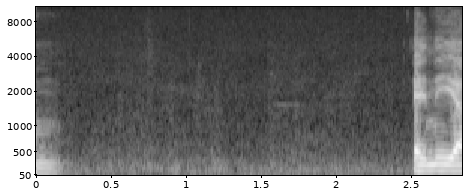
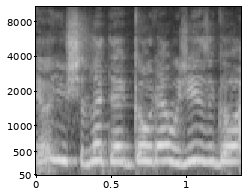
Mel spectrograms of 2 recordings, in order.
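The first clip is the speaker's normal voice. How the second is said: high, quiet mocking tone of the people who dismiss it; mock them in a high, soft voice; 11 semitones higher, 6 dB quieter, faster than usual. Mocking people who say let it go, in a high, soft voice. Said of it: "And they, they say".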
